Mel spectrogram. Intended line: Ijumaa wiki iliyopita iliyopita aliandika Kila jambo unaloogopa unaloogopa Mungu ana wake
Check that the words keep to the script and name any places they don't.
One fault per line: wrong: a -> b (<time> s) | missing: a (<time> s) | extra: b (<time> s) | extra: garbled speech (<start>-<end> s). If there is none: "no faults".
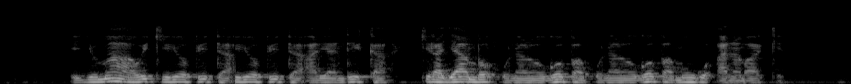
no faults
